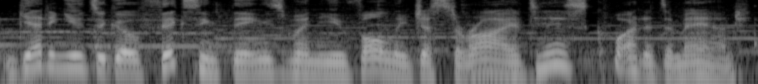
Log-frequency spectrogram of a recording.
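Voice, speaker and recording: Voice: medium pitch, expressive, fairly quick, close to an everyday voice. An actor playing an obliging, knowing local in a video game, speaking conversationally. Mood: helpful. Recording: game music behind the voice.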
